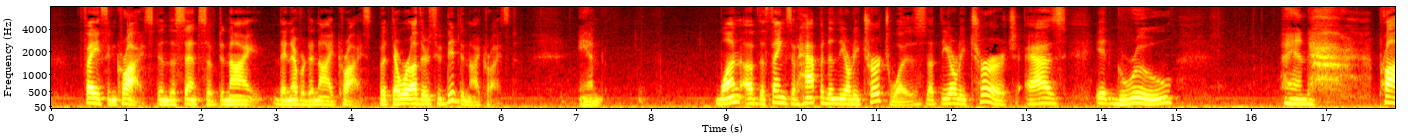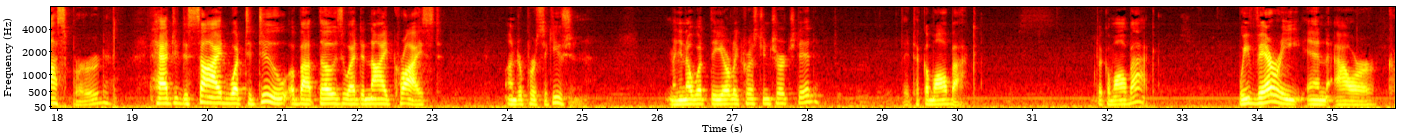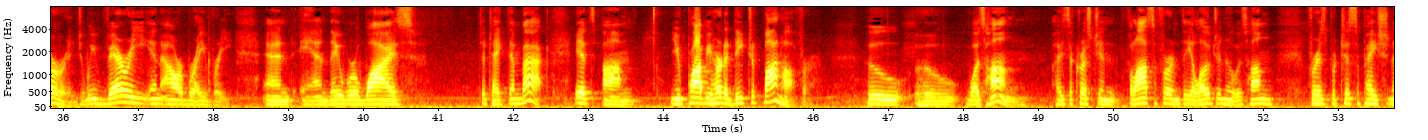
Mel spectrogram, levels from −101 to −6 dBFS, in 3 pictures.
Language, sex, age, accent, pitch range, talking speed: English, male, 50-69, American, 115-145 Hz, 130 wpm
